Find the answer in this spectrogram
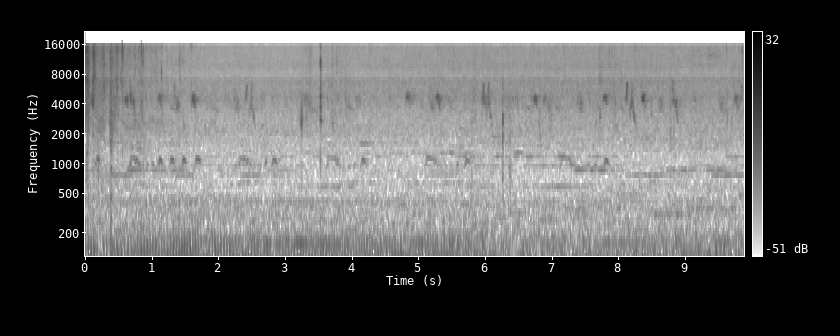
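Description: Small birds chirping, many short repeated calls, over a low steady rumble. A few faint clicks come from plastic toy blocks being handled and fitted together.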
